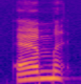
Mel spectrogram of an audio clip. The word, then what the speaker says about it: Matianak: Matianak. So K silence. Matiana. Okay. Got you. Perfect. Just pronounce it that way.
